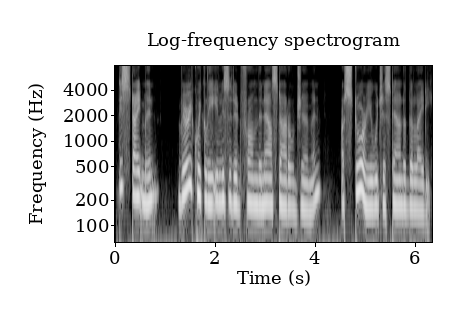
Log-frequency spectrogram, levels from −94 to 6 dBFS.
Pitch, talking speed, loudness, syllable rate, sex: 190 Hz, 150 wpm, -16 LUFS, 5.3 syllables/s, female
